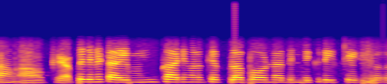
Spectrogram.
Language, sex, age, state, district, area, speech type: Malayalam, female, 18-30, Kerala, Ernakulam, urban, conversation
